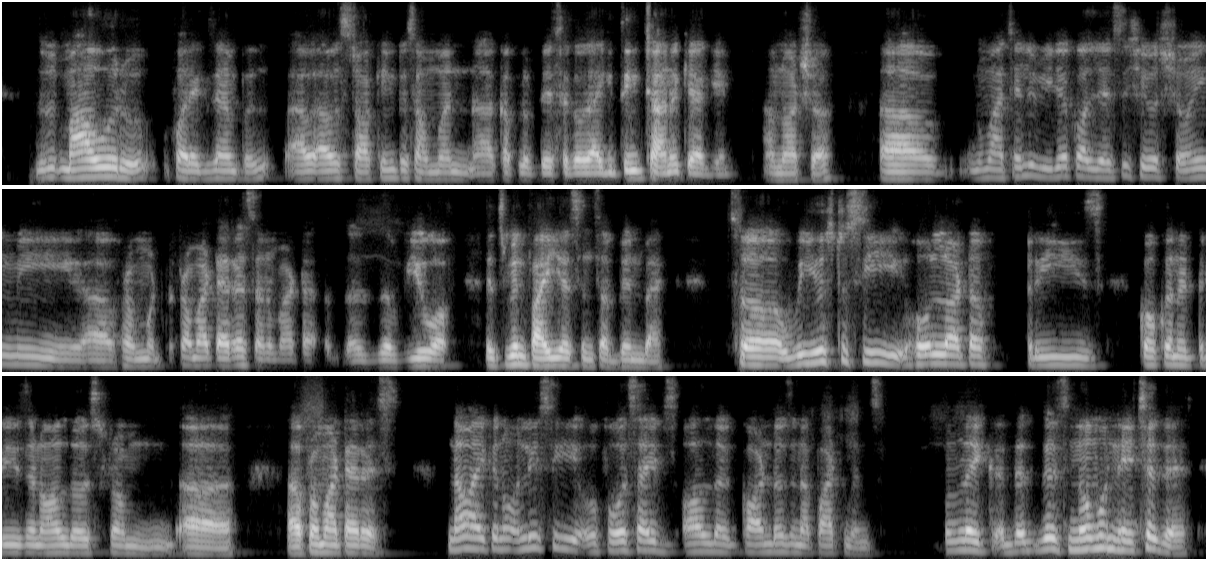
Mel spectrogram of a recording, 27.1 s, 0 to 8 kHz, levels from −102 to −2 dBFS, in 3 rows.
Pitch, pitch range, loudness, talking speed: 130 Hz, 115-155 Hz, -30 LUFS, 190 wpm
